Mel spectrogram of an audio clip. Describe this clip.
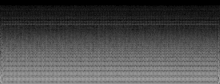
Recorded direct to soundcard from scanner. Great for fake Atari 2600 sounds.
